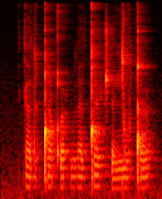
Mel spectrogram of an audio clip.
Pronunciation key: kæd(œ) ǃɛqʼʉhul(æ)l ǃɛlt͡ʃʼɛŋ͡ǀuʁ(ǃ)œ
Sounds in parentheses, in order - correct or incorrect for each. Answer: correct, correct, correct

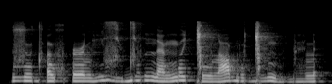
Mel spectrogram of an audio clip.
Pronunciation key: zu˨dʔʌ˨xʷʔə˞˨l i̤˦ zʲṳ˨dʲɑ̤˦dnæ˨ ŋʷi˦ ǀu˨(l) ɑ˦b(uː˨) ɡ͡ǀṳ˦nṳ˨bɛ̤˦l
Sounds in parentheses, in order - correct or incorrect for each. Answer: correct, incorrect

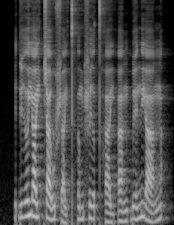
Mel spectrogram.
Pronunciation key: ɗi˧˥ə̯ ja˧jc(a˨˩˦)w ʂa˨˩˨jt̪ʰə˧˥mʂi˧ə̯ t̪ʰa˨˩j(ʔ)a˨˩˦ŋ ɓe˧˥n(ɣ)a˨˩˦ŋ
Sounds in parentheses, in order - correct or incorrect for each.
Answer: correct, correct, incorrect

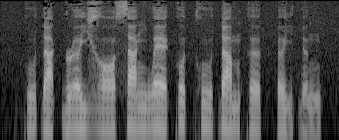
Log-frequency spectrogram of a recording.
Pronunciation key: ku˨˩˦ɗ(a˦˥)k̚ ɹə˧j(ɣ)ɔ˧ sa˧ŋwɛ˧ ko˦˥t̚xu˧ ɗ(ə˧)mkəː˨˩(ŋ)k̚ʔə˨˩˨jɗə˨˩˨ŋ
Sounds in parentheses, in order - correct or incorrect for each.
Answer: incorrect, correct, incorrect, incorrect

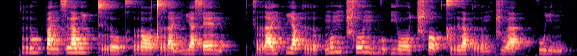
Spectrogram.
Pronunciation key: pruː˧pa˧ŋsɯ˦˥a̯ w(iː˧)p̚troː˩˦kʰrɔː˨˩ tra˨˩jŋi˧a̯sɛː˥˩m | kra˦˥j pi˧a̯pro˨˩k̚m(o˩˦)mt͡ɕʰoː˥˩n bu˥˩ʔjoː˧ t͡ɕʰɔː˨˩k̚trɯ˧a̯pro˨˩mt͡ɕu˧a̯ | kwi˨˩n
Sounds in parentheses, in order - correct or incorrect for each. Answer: incorrect, incorrect

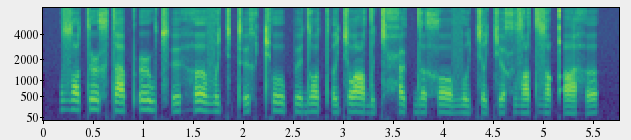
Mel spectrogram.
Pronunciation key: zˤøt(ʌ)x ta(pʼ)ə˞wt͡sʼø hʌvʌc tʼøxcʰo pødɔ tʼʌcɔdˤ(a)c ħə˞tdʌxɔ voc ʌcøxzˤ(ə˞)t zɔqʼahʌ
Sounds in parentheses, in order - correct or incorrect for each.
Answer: incorrect, correct, incorrect, incorrect

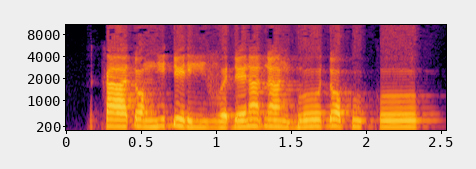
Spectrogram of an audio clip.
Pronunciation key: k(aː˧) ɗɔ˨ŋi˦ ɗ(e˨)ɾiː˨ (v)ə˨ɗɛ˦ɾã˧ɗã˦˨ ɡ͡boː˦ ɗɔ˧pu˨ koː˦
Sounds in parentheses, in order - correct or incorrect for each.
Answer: correct, correct, correct

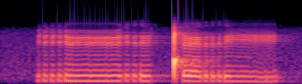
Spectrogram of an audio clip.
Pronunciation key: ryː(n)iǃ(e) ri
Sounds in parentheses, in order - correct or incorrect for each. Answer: incorrect, correct

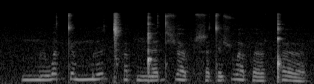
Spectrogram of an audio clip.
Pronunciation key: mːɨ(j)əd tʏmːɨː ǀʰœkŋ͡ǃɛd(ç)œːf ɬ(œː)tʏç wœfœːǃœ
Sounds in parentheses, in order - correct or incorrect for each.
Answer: incorrect, correct, incorrect

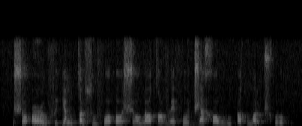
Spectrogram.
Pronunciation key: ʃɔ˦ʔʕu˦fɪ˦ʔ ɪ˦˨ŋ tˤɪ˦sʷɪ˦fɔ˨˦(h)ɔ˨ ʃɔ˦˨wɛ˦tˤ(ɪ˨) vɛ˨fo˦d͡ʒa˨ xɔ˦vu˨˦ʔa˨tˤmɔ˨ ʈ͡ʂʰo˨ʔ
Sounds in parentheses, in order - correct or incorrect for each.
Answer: incorrect, correct

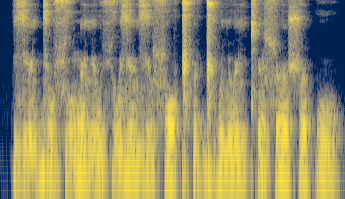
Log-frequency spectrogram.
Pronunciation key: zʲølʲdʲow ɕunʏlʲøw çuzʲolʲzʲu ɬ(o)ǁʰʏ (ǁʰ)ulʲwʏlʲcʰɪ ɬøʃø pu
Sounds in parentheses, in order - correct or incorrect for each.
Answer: correct, incorrect

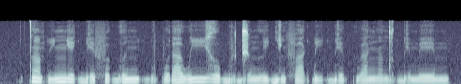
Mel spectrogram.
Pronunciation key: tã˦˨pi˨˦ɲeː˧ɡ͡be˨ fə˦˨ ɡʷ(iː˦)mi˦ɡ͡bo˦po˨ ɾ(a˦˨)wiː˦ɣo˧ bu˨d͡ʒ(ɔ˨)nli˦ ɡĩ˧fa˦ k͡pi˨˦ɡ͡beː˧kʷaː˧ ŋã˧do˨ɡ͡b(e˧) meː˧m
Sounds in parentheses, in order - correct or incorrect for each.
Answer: correct, correct, incorrect, incorrect

